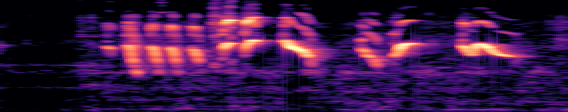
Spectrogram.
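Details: Horsfield's babbler song used as a lure to get an untrained captive bird singing loudly: a rapid run of five sharp descending whistles, then several slurred, looping whistled notes. The background is quiet apart from a low hum.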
